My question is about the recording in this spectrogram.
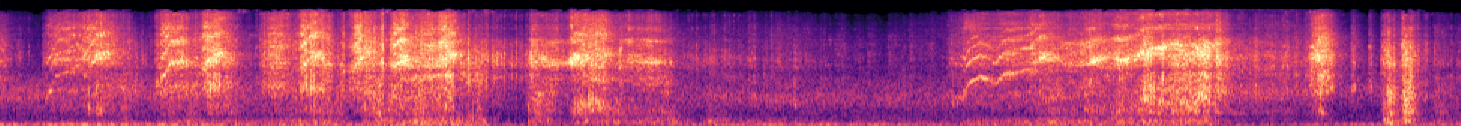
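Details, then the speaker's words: Traxxas Sledge RC truck after jumps: harsh scraping grind in bursts with throttle, metal on metal, first thought to be the rear diff; the pinion had come loose and slipped off the motor shaft, and the truck stopped moving. "Nasty noises coming out of there. Sounds like it could be the rear diff."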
